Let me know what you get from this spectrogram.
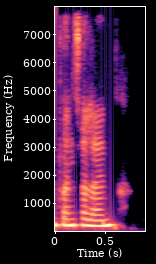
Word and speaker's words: Punzalan: Here with Pam Punzalan.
